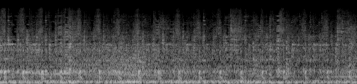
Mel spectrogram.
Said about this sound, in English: these things are called hit and miss motors because of the way that they only fire occasionally. Yes. Let me take a microphone on over here and put it next to one of these engines and let people hear what it sounds like. It just fired.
